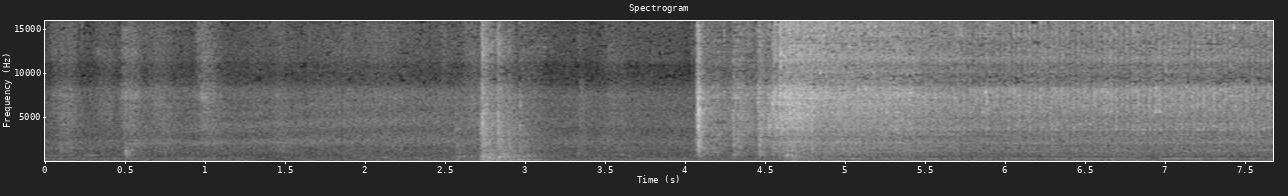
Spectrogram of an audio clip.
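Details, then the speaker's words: Honda Civic that cranked but wouldn't start after starter replacement; after fitting an original starter: short crank, engine catches and settles into steady even idle; starter now works properly. "Okay हो गया बंद करो फिर चलो start हो गया माशा्लाह जी गाड़ी हो गई ओके"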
